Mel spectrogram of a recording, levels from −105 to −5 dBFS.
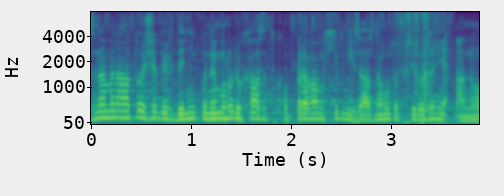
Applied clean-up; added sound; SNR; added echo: none; Writing; 20 dB; none.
